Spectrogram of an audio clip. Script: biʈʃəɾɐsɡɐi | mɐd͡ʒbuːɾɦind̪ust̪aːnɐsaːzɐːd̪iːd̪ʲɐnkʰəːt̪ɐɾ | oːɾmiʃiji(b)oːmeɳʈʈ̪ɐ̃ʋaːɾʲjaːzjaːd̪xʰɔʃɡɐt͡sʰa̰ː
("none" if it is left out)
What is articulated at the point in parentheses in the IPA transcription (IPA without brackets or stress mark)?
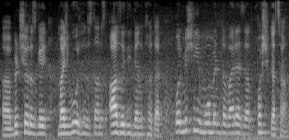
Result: m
